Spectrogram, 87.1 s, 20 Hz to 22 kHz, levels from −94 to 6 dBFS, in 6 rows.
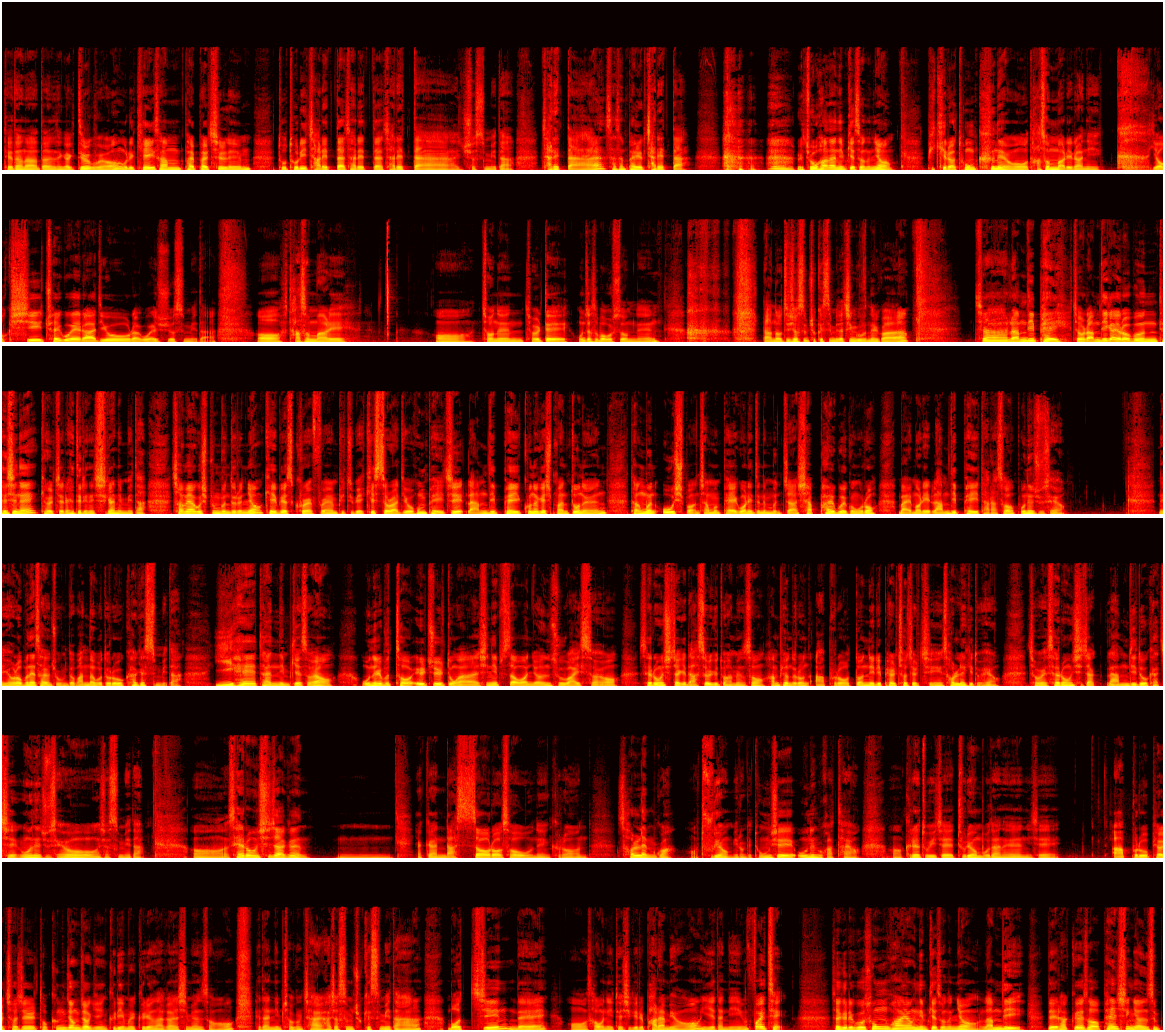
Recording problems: none

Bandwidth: 16 kHz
